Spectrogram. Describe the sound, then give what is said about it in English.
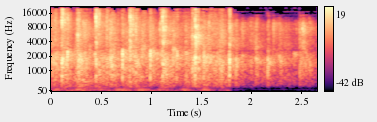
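Audience applause in Central Texas welcoming a real estate investing speaker fills the air, a dense wash of many hands clapping steadily at moderate volume, with a low hum underneath that drops out as the clapping thins toward the end. “Will you guys all please give a very, very warm round of applause”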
